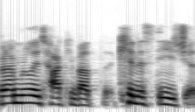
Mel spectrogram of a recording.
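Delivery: really fast, rushed, rattled-off speech.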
